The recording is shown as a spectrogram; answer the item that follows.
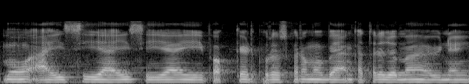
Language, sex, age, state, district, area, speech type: Odia, male, 18-30, Odisha, Bhadrak, rural, read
